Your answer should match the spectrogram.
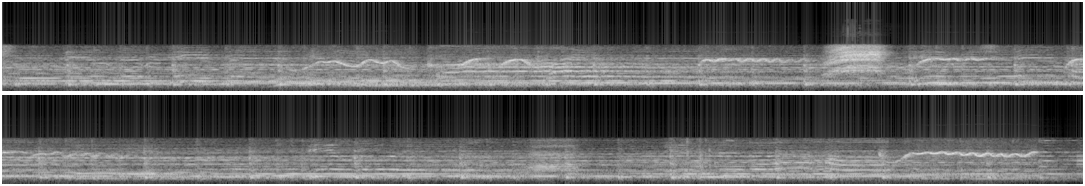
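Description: A pet bird named Buddy whistles continuously in rising and falling tuneful phrases over steady background noise, with a brief brighter squawk-like burst partway through. No one speaks.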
